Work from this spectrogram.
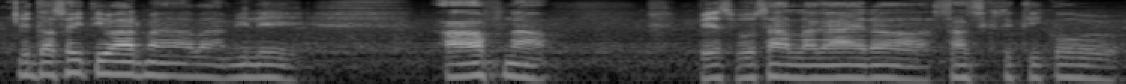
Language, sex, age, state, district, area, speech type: Nepali, male, 45-60, West Bengal, Darjeeling, rural, spontaneous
